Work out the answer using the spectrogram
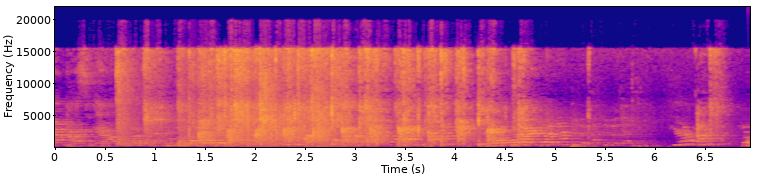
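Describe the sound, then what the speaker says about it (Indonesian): A classroom group of students claps together in a brisk, sustained burst of applause lasting several seconds, mixed with children's cheering voices, then tapering off into chatter. "dari kelompoknya kasih aplaus dulu."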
